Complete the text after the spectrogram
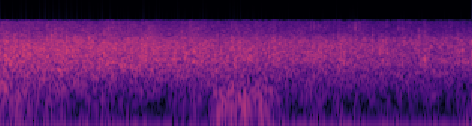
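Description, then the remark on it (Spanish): Steady audience applause at an event for business leaders fills the whole stretch, a dense wash of many hands clapping at once, loud and sustained without pause or voices rising above it. “Así que un aplauso por favor a todos sus liderazgos, sus esmeraldas, sus platinos, todos por favor.”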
